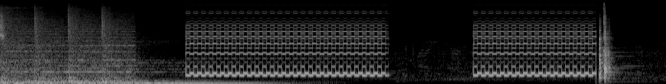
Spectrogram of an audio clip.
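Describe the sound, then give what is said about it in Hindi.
A telephone rings loudly in two long, buzzy electronic bursts separated by a short pause, following a brief musical opening and ending with a sharp click; an incoming call from SSP Pande. “तभी पांडे का फोन आ गया एसएसपी पांडे माया का बॉस”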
